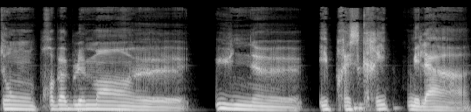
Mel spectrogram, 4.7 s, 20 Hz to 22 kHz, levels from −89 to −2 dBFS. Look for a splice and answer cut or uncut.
uncut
